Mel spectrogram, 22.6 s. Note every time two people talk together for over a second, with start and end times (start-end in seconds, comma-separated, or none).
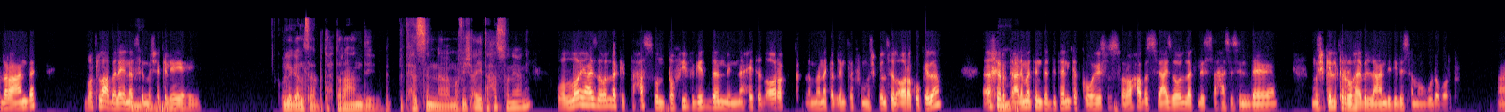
none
